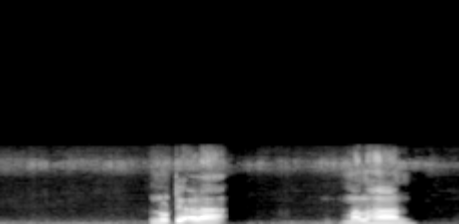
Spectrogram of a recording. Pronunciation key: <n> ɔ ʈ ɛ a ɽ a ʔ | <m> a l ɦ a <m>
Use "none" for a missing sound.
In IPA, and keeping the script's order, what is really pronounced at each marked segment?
n, m, n

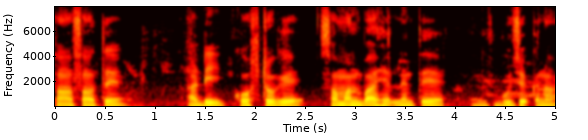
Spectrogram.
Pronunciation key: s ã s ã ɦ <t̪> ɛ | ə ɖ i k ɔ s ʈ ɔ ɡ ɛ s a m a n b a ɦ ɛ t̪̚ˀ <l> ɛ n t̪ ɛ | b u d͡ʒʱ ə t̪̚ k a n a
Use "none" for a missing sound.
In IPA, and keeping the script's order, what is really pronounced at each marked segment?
t̪, l

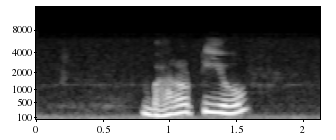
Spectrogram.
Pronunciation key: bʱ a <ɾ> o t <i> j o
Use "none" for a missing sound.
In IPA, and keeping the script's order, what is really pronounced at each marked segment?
ɾ, i

